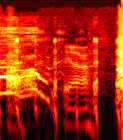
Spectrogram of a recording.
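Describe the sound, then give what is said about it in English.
A dog lets out a short run of drawn-out, groaning barks and whines, several vocal bursts in quick succession, fairly loud, ending on a sharper yelp. “has something to say about it.”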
